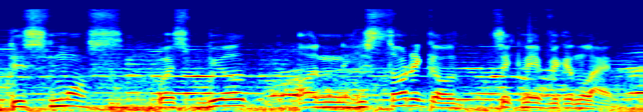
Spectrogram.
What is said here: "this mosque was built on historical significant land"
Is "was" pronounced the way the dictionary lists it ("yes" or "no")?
no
